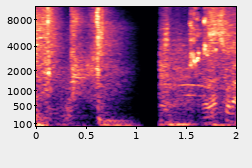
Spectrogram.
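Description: Intro music fades out over the first second and cuts to a moment of silence, then live game audio begins: a basketball being dribbled on a hardwood court amid arena background noise.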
